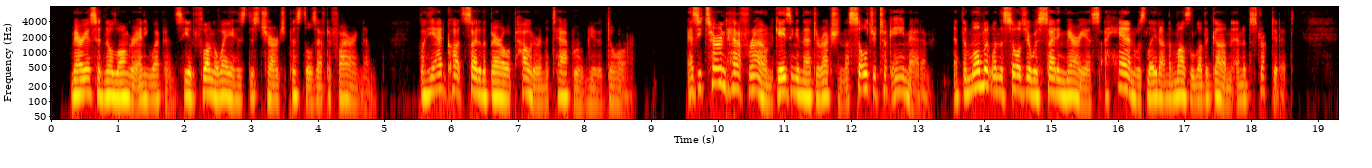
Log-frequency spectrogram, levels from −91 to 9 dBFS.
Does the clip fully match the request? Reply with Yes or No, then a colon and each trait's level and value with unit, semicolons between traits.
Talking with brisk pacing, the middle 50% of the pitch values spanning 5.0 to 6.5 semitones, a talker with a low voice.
Yes: fast, 220 wpm; average, 5.3 semitones; low, 125 Hz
